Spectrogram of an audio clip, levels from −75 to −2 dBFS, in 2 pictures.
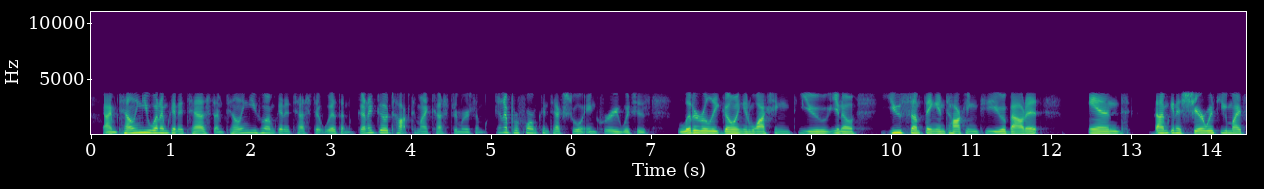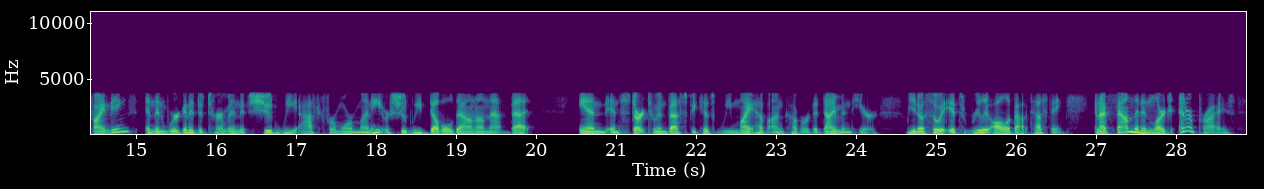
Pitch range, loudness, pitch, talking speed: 145-180 Hz, -19 LUFS, 160 Hz, 220 wpm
